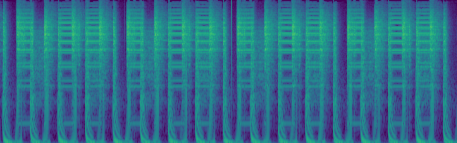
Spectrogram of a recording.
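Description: Techno playing: a steady four-on-the-floor kick drum at a little over two beats a second, each kick dropping in pitch, under a repeating synth pattern.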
